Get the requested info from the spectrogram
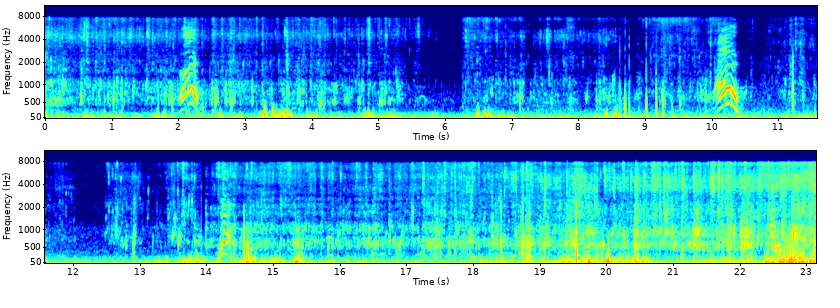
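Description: A pair of bullocks pulling a plough through a flooded paddy field: hooves and ploughshare squelching and sloshing in the mud and water, irregular and louder toward the end. Two short rising-and-falling calls stand out, one about two seconds in and one about ten seconds in.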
